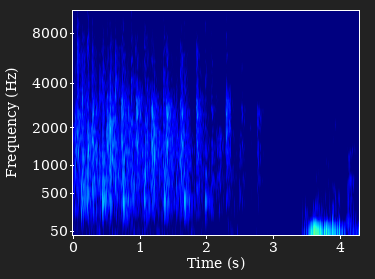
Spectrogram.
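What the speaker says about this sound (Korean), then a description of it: "조병욱, 정세진 님을 모두 큰 박수로 맞이해 주시기 바랍니다" Applause from a conference audience at a journalism event welcoming two newspaper reporters, a dense patter of clapping for about three seconds that fades out, followed by a short low rumble.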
